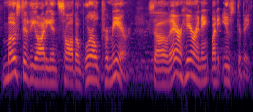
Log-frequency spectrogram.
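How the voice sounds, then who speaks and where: An actress playing a wry, bossy, no-nonsense stage manager in a radio play. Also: female voice, low-pitched, lively intonation, normal speed, a bit bright. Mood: brisk, commanding. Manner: wisecracking, bossy.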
